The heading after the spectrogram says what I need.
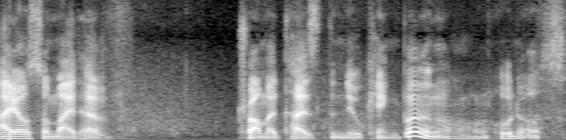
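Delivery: soft, stage half-whispered aside. Voicing a character about to board a ship, half-whispering to himself. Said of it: "he's just kinda gonna whisper to himself".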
